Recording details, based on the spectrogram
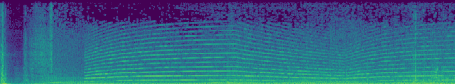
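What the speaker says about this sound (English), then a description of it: "We have a siren." A police car siren in the video game L.A. Noire wails loud and close, one long rising and falling tone that holds steady over the whole stretch above a low engine rumble.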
